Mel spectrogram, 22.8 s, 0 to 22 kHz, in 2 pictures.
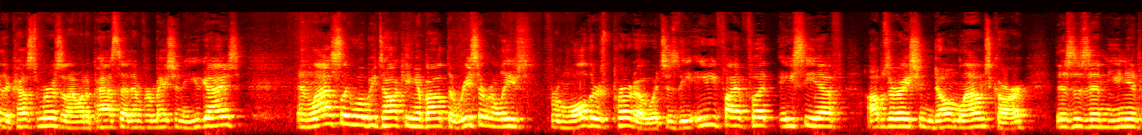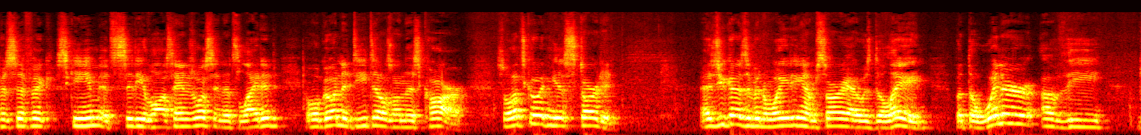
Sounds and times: Speech: 0.0 - 17.6, 18.4 - 22.8.

